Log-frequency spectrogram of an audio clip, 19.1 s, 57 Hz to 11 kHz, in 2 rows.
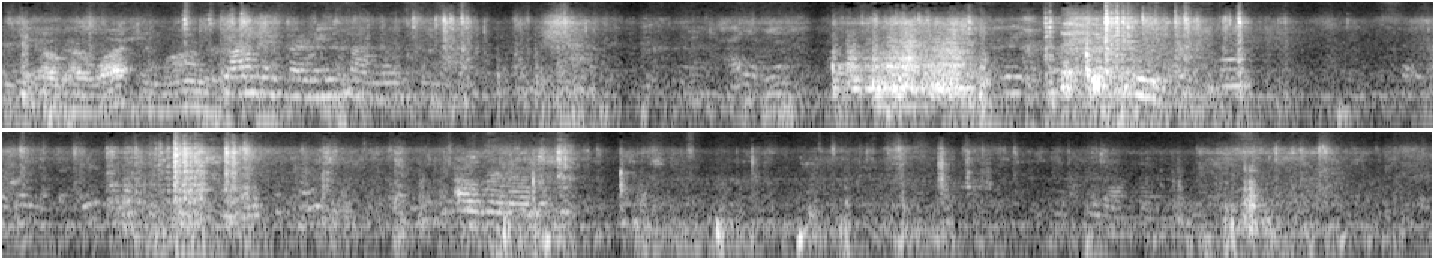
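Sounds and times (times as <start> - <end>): people talking quietly: 6.2 - 19.0.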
